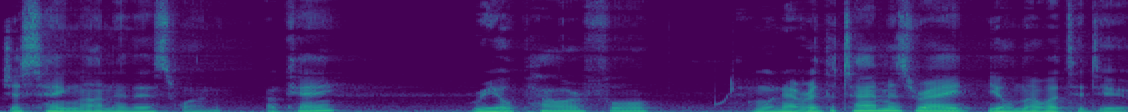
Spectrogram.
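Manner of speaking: hushed whisper under the breath. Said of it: "Why are we whispering?".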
